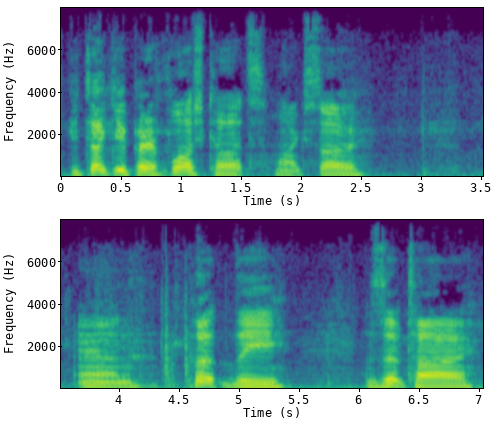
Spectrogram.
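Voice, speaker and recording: Another clip from the same DIY car vlog finds this man talking slowly in a mid-range voice, casual and folksy as he muses aloud over the hands-on job. He's outside at the vehicle in some wind, and the recording picks up plenty of noise and surrounding ambience.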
